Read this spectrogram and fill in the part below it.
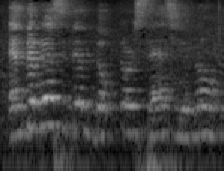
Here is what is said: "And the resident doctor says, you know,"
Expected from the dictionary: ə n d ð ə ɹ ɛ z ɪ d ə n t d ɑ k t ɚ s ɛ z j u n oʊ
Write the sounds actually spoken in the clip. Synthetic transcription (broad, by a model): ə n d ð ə ɹ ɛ s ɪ d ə n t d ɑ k t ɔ s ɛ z j u n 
